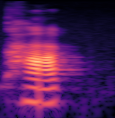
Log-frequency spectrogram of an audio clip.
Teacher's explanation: The velar sound kiok is the shape of a tongue that blocks the windpipe, and the sound is made when the rear part of the tongue touches the soft palate, also known as the velum. This sound has the shape when you pronounce the final consonant kiok in kak.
